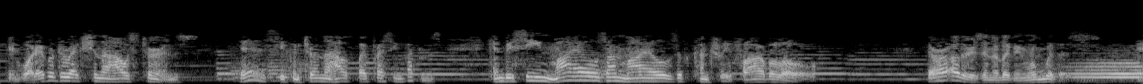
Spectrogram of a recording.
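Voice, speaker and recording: A man narrating a scripted radio drama as a measured, scene-setting storyteller. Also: mid-range voice, animated, lightly acted. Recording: tinny narrow band with music behind.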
